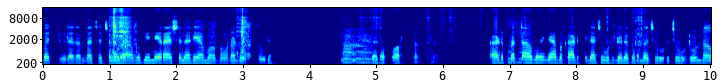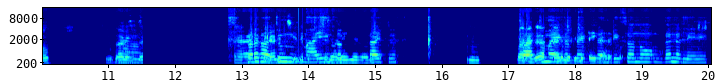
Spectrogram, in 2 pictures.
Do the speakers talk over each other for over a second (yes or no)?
yes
